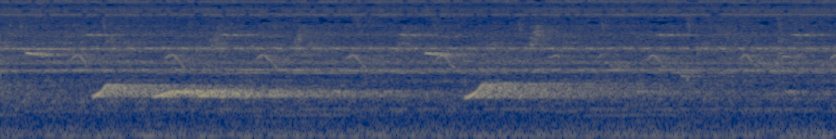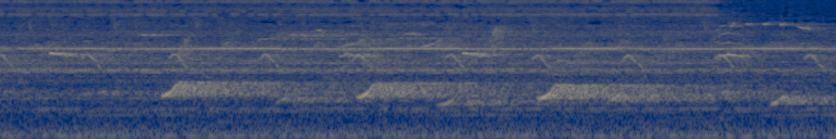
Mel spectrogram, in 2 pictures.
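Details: Northern grey gibbons singing at dawn in lowland rainforest of Tawau Hills Park, Sabah, Borneo: loud bubbly notes in rapid bursts repeated every second or two, over steady insect drone and scattered bird chirps.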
